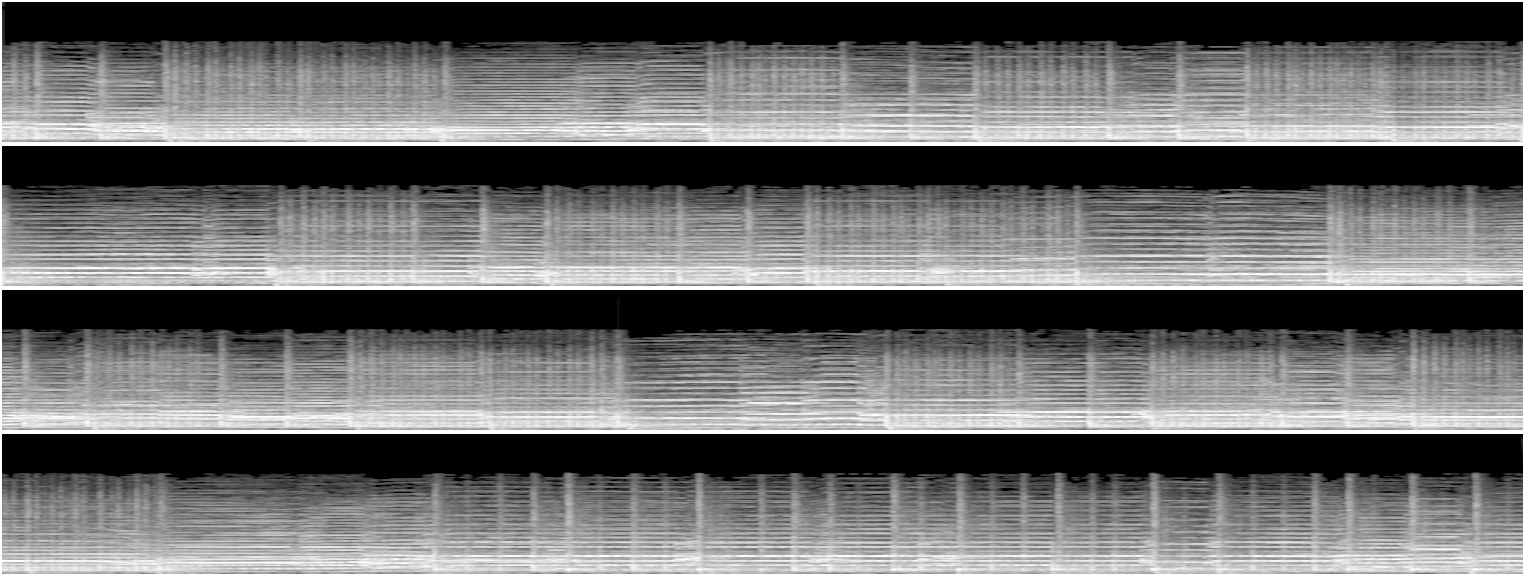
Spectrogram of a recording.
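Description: Pipe band playing: Great Highland bagpipes carry a melody over their steady drones, with a bass drum beating in time.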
